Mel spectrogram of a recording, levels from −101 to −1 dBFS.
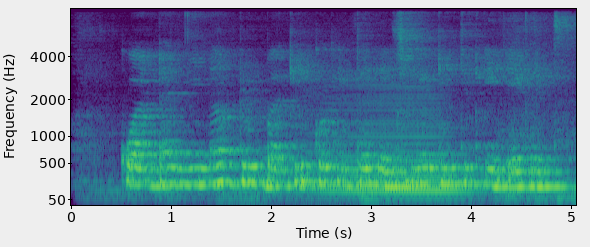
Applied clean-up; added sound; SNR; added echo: none; Bowed string instrument; 11 dB; reverberation time 1.1 s.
